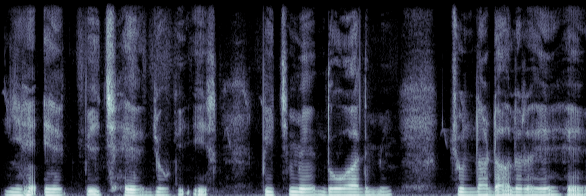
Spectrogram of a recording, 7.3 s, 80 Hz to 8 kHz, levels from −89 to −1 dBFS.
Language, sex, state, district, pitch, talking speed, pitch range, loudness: Hindi, male, Uttar Pradesh, Saharanpur, 130 Hz, 125 wpm, 115-135 Hz, -17 LUFS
